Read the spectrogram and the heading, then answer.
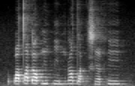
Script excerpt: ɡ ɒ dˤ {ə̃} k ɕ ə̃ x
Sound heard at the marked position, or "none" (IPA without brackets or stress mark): ə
